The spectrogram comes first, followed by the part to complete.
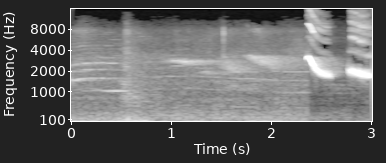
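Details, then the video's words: A green-winged saltator (trinca-ferro) gives softer whistles, then two loud, rich whistled notes near the end, each sliding downward, over faint background noise. "CANTA MUITO TRINCA-FERRO"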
